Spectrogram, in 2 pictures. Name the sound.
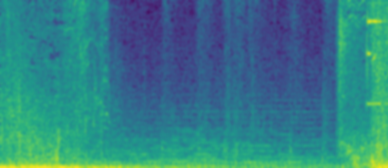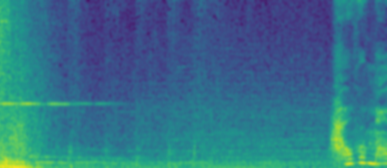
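Bombarda spell blast in Hogwarts Legacy video game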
